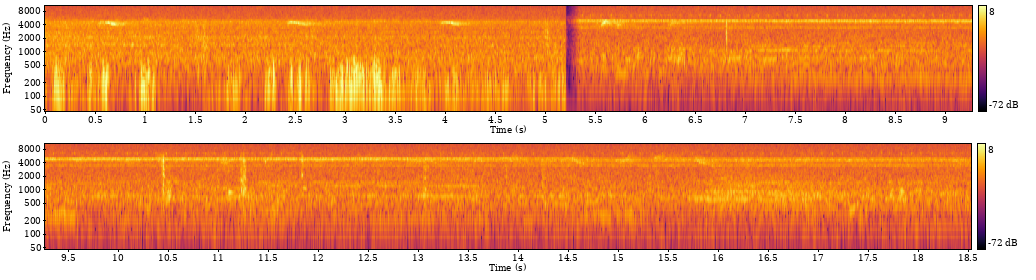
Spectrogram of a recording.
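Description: The tail of a passing passenger train, its wheels thumping unevenly over the rails, cut off abruptly about five seconds in. Then rural ambience: a steady high-pitched drone with occasional bird chirps.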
